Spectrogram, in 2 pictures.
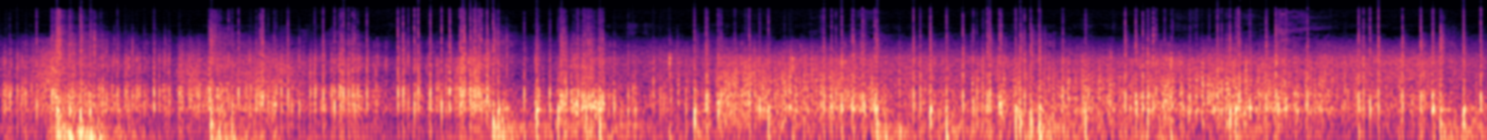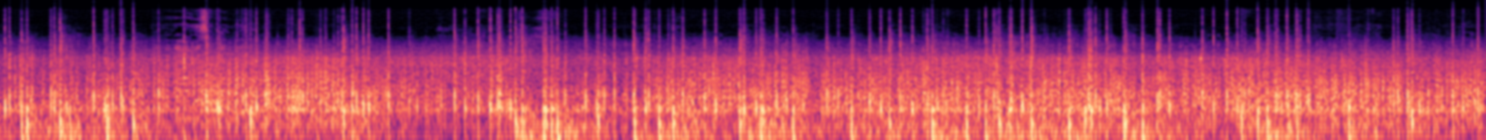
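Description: Fireworks display: a dense, unbroken barrage of bangs and crackling from many shells bursting at once, many reports every second with no let-up.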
